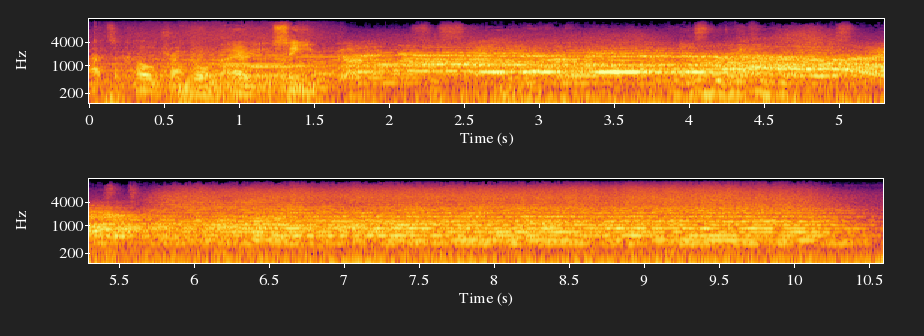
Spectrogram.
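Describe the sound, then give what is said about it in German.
A coal freight train, pulled aside to let a passenger train pass in the United States, rolls past with a steady, loud rumble and droning horn-like tones that persist throughout, with a brief voice audible at the start. “Wir passieren andere Züge. Das ist ein Kohlezug.”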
